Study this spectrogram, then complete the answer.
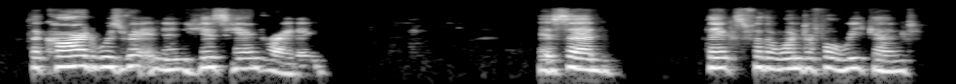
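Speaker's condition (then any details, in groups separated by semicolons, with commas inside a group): No condition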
